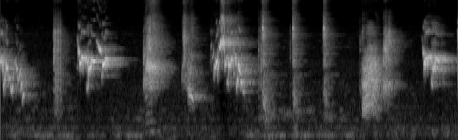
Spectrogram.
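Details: Budgerigar calls meant to coax the bird onto the hand: separate chirps and squeaky warbled notes about a second apart, some sliding downward, with short silent gaps.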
